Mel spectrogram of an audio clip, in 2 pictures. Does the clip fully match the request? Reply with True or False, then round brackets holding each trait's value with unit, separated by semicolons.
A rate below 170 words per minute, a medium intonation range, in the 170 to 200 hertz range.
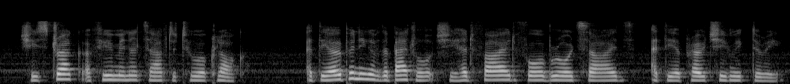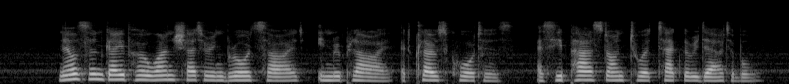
False (160 wpm; 1.9 semitones; 190 Hz)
